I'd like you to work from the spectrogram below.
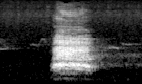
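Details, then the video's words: A single gruff, explosive bark from a roebuck at dusk in the Rhodope Mountains of Bulgaria, one of several bucks calling before nightfall. The bark is short and harsh, and faint birdsong sounds in the background. "Roe Deer Barking/Сръндак лае"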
